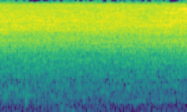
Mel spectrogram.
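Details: Lorry air brake valve leaking with a continuous sharp hiss of escaping air, no change in pitch; the air valve is to be replaced.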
